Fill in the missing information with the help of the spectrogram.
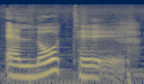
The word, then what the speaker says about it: elote: elote。 – 发音正确一点是 elote。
